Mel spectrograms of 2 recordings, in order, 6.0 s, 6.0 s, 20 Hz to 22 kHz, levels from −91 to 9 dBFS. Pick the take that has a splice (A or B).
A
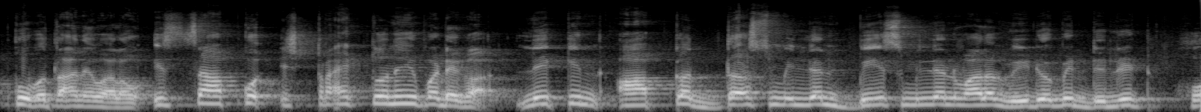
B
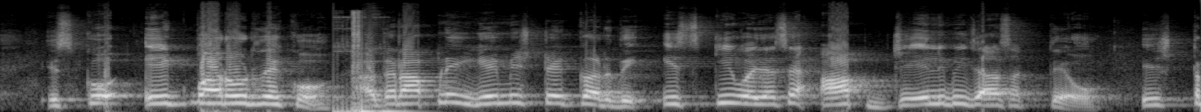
B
